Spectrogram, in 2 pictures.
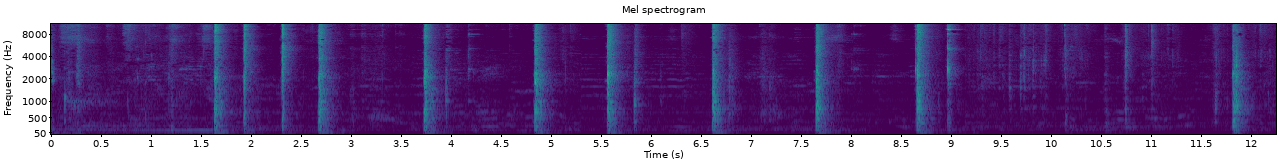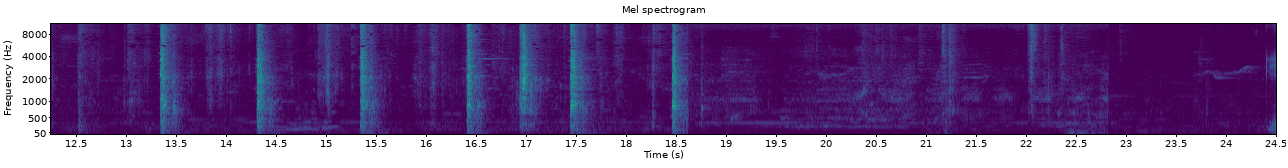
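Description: Sharp, irregular strikes of hand tools from manual digging and building work, about one or two a second, stopping a few seconds before the end; faint voices follow.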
